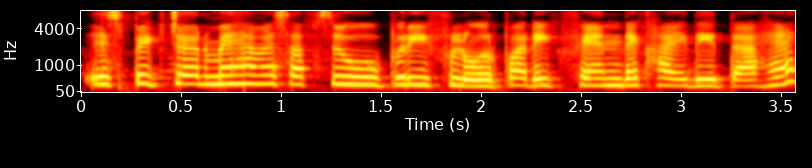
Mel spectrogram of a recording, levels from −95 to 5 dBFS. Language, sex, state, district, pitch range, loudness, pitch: Hindi, female, Bihar, Samastipur, 260-305 Hz, -13 LUFS, 280 Hz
